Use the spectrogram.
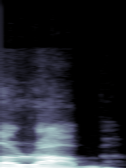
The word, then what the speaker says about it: Arab: Nhưng mà it's a B sound at the end. Nhưng người Việt mình hay nói là người Ả Rập. Ả Rập. Tại sao khi đó thì quý vị nói cái P được? Sao? Drive me crazy. Okay? So Arab. Arab. That's the American pronunciation.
